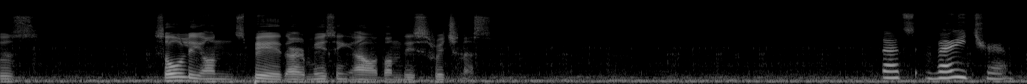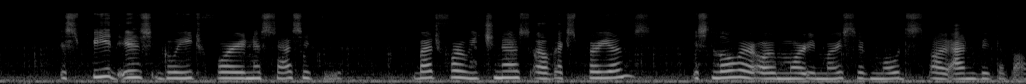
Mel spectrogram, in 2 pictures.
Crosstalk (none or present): none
